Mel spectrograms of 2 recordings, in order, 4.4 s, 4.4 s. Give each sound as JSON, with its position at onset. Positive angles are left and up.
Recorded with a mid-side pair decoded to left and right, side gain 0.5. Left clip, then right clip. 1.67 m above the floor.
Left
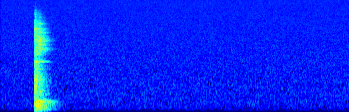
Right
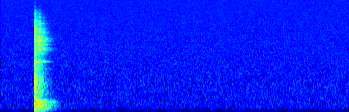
{"t": 0.4, "sound": "dishes clattering", "azimuth_deg": -45, "distance_m": 4.0}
